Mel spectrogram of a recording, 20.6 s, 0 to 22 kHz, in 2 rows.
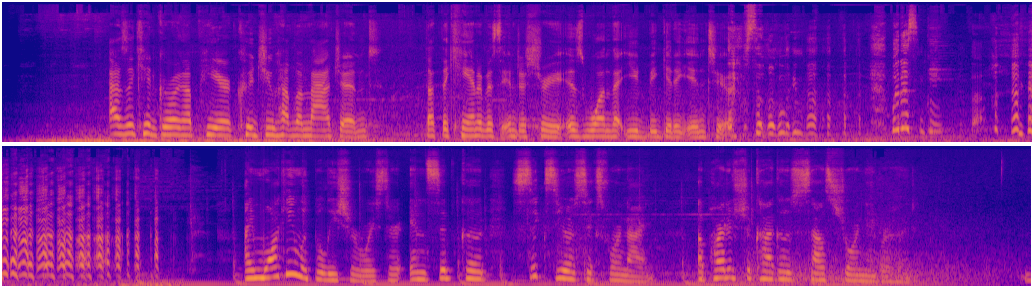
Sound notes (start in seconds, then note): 7.1 laughs; 10.3 laughter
